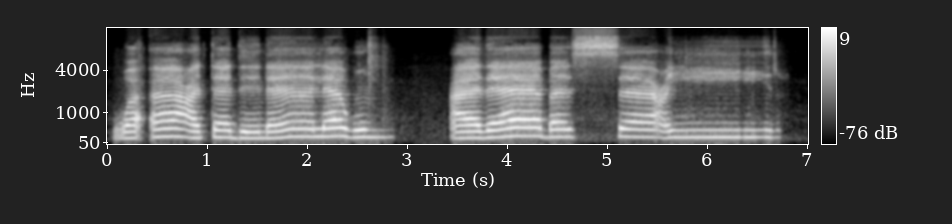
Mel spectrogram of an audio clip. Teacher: وَأَعْتَدْنَا اس کو دیکھیے، اعتدنا میں لازم آپ نے اسمائلی فیس بنا کر لوور جو نیچے والے ہونٹوں کو پھیلانا ہے، نیچے اور پیچھے کی طرف. وَأَعْتَد دال پر قلقلہ ہو رہا ہے. وَأَعْتَدْنَا لَهُمْ عَذَابَ السَّعِيرِ.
